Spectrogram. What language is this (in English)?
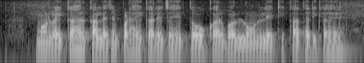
Chhattisgarhi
